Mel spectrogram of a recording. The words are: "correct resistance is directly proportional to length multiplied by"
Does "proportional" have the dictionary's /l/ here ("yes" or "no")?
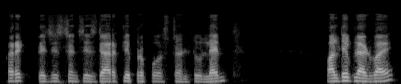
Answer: no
